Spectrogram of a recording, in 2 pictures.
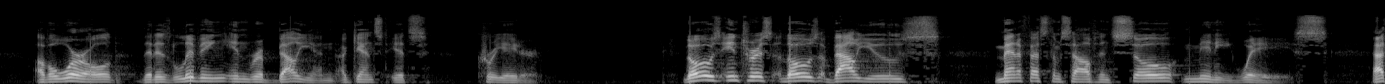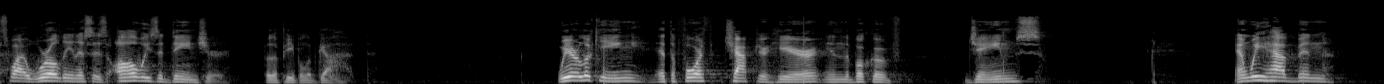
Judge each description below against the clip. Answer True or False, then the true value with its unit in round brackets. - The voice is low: True (130 Hz)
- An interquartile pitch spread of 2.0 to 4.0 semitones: False (5.1 semitones)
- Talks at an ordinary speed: False (110 wpm)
